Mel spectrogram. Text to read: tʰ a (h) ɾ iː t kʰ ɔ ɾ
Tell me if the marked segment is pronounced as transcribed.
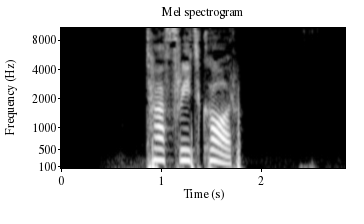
no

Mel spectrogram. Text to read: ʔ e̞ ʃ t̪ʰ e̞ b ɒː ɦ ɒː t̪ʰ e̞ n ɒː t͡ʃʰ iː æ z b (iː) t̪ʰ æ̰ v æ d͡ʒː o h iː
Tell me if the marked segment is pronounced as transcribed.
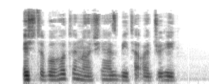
yes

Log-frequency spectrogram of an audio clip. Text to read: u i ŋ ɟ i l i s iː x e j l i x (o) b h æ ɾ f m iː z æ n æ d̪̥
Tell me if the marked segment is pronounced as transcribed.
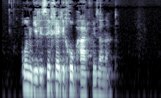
no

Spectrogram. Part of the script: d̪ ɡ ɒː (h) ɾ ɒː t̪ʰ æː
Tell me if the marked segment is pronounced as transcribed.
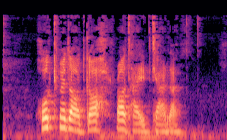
yes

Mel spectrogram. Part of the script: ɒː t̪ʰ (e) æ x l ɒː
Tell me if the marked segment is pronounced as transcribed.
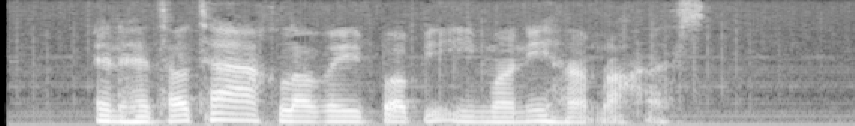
yes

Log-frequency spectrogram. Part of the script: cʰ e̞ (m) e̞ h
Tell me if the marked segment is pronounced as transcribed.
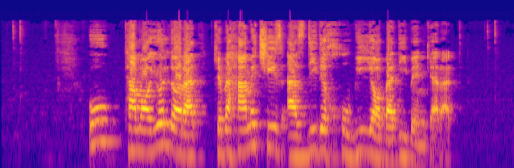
no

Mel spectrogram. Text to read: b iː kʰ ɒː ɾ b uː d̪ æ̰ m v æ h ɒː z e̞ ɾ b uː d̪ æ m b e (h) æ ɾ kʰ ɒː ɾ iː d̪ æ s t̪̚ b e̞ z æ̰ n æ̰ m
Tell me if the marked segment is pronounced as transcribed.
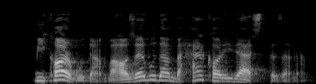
yes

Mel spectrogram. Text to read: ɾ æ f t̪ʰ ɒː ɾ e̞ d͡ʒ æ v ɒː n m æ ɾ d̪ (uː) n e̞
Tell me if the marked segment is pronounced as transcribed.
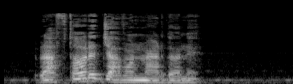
no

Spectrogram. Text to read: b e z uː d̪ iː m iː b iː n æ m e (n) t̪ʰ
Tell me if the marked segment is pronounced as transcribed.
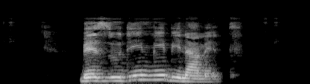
no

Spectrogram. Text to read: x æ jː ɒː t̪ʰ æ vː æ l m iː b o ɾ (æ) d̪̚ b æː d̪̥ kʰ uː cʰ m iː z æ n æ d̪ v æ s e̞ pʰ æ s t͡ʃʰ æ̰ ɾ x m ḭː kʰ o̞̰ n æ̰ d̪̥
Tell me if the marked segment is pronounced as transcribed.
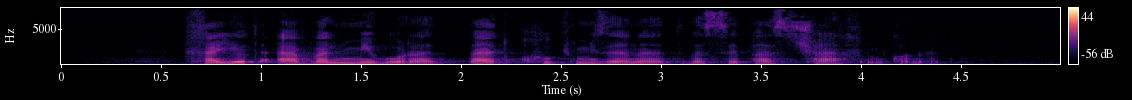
yes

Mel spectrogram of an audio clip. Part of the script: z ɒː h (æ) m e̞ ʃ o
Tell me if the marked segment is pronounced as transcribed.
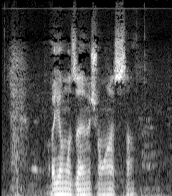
no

